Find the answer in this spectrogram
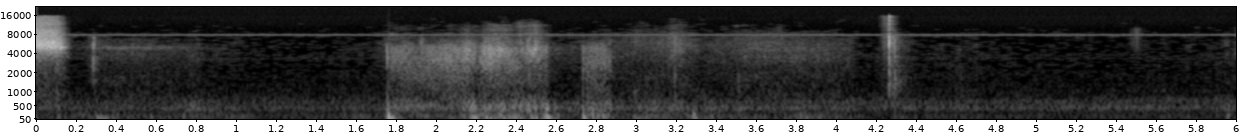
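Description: Handling noise from a hand working a small oscilloscope probe adapter box: a sharp knock about two seconds in, a brief scraping rustle, then a few faint clicks.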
